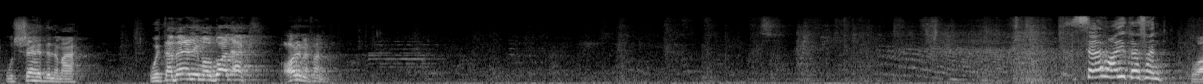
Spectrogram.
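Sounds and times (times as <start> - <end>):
wooden door creaking: 8.0 - 12.0.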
